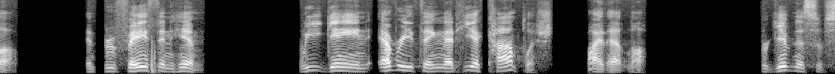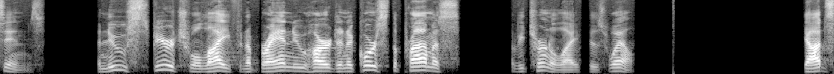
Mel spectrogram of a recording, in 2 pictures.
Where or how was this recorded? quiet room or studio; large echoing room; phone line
large echoing room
